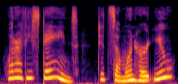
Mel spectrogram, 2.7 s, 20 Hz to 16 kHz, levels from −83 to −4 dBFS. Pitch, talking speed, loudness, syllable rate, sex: 255 Hz, 200 wpm, -14 LUFS, 5.5 syllables/s, female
